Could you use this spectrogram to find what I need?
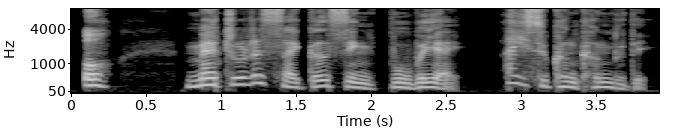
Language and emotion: Manipuri, surprised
